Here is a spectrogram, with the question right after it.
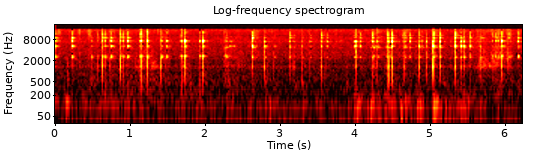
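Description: Fingernails tap rapidly on the side of a hollow white ceramic mug resting on a blanket. They make a quick, irregular series of bright, high clinks with very short ring and almost no low end.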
